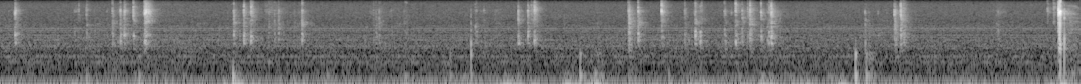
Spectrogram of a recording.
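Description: Typing on a computer keyboard: scattered, irregular keystrokes in small clusters, with pauses between them.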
